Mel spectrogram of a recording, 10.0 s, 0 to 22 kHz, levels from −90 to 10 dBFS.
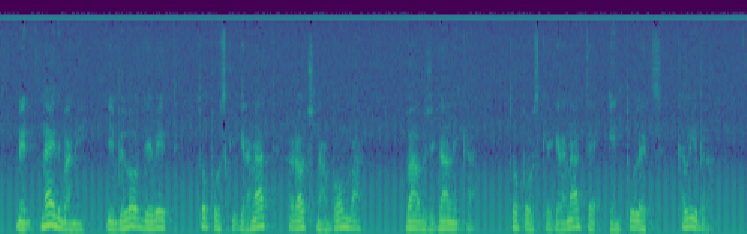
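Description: Running the full length of the speech is video or display buzz, where a screen or video cable leaks its scanning signals into the audio path. The picture's field rate puts a buzz at 59.94 Hz, rough with harmonics and hash, sitting roughly 15 dB under the speech, and the line scan adds a whine at 15.7 kHz. A spectrogram shows evenly spaced harmonic stripes climbing from 59.94 Hz plus a steady thin line near 15.7 kHz.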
